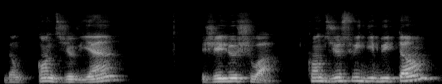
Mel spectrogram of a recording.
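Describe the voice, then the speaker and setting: A man's voice: a little high, animated, takes it slowly, distant mic. A man, a faculty director, giving explanatory answers as an interview guest and patiently walking through first-person examples.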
